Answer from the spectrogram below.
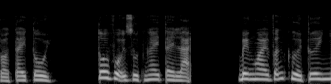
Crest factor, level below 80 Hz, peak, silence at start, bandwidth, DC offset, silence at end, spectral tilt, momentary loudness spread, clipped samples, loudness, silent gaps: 14 dB; -74 dBFS; -14 dBFS; 0 s; 11 kHz; under 0.1%; 0 s; -6 dB/octave; 5 LU; under 0.1%; -27 LUFS; 0.61-0.88 s, 1.96-2.29 s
